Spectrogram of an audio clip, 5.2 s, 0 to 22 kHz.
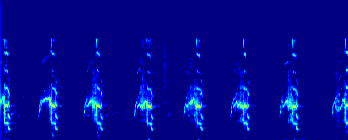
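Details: On a Bucovina nest, 28 May 2021, a golden eagle female keeps her chick warm and dry: high, shrill chirps with a quick downward sweep, repeated about every 0.7 seconds, nothing else audible.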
